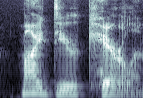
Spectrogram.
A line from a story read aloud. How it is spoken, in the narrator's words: I said irritably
